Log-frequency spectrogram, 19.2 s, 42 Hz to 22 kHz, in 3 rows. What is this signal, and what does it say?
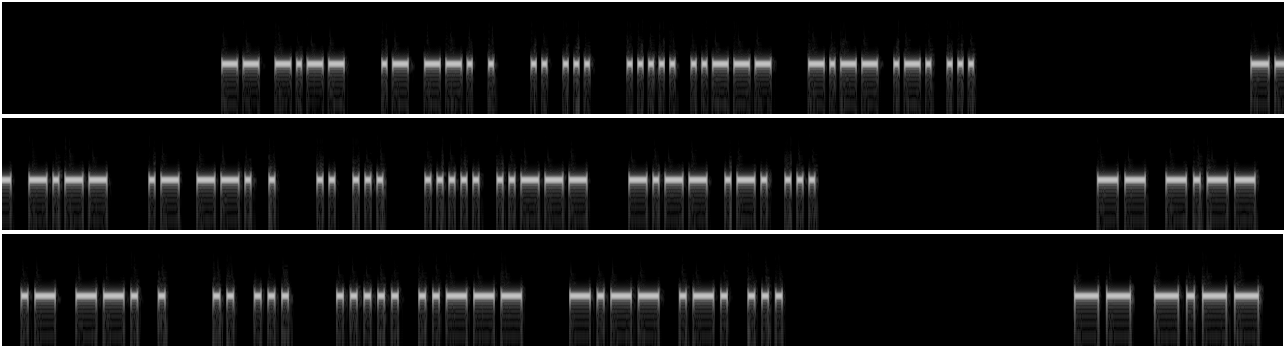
Morse code, heard as a keyed tone, about 36 wpm, 700 Hz. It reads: MY AGE IS 52 YRS MY AGE IS 52 YRS MY AGE IS 52 YRS MY
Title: Speed-Racing Common QSO Phrases Encore - 30wpm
